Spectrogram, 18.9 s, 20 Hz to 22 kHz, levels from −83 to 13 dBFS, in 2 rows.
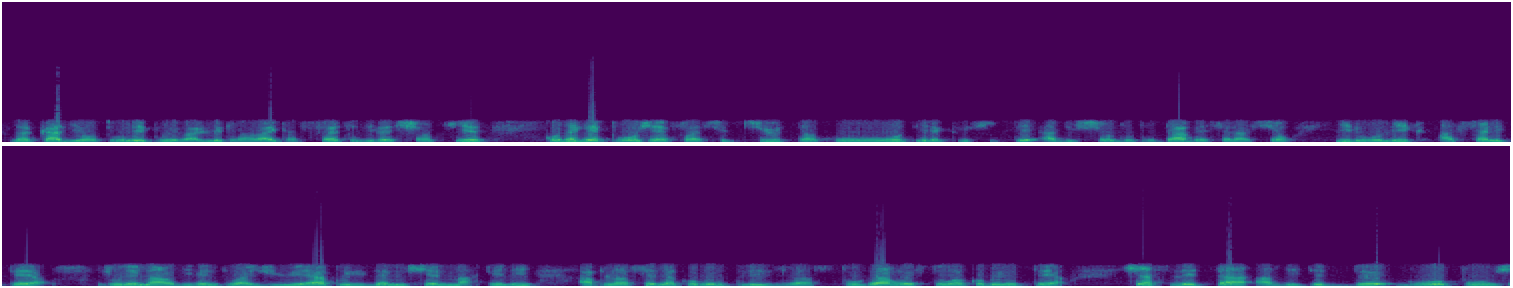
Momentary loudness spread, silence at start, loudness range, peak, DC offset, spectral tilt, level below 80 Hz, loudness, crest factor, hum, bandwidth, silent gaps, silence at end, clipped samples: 9 LU; 0.05 s; 3 LU; -10 dBFS; under 0.1%; -4.5 dB/octave; -78 dBFS; -26 LUFS; 16 dB; none; 5.6 kHz; none; 0 s; under 0.1%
